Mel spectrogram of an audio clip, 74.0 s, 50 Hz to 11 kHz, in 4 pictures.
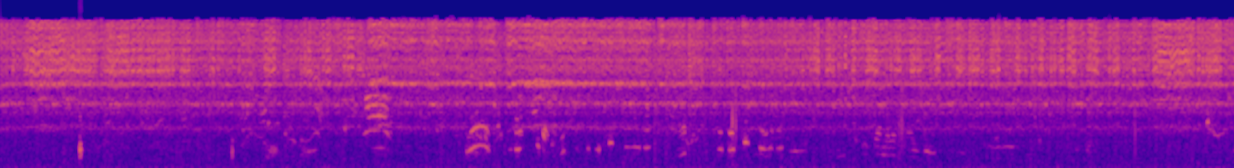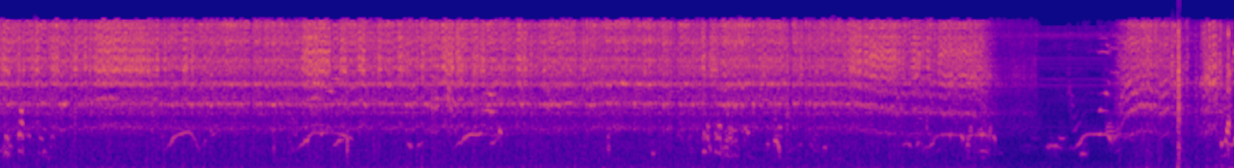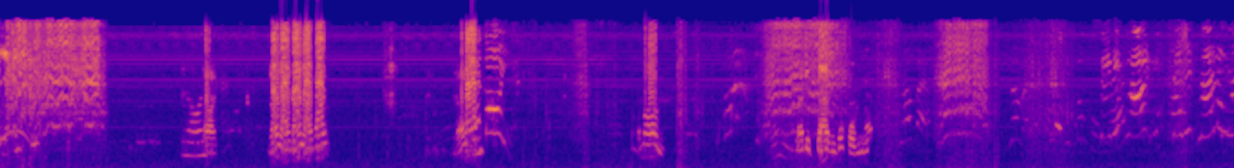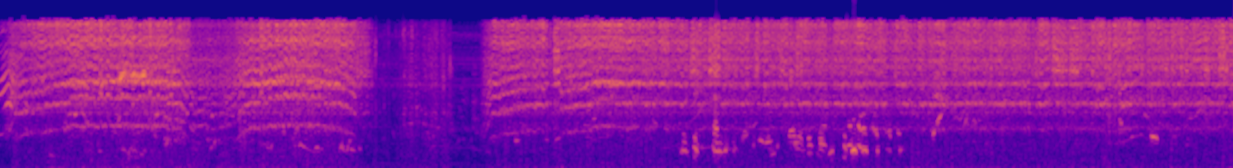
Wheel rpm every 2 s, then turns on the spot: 200, 200, 200, 200, 200, 200, 200, 200, 200, 200, 200, 200, 200, 200, 200, 190, 110, 60, 120, 60, 0, 0, 0, 0, 70, 50, 10, 40, 190, 150, 90, 110, 200, 200, 200, 200, 200.
50-54 60-62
